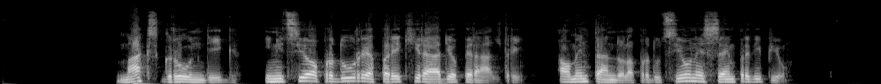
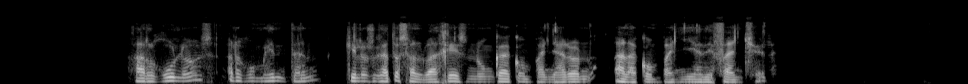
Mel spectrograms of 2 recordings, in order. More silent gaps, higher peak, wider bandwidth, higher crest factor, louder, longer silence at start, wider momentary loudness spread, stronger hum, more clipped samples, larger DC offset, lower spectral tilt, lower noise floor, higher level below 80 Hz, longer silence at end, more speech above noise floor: neither; about the same, 0 dBFS vs -2 dBFS; first, 12.5 kHz vs 9.8 kHz; second, 16 dB vs 22 dB; first, -16 LUFS vs -24 LUFS; second, 1.15 s vs 1.3 s; about the same, 11 LU vs 9 LU; neither; neither; neither; about the same, -6.5 dB/octave vs -5.5 dB/octave; second, -77 dBFS vs under -90 dBFS; first, -48 dBFS vs -60 dBFS; second, 0.95 s vs 1.95 s; second, 62 dB vs over 66 dB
